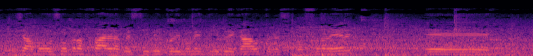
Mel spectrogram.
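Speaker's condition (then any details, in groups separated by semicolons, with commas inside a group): No condition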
